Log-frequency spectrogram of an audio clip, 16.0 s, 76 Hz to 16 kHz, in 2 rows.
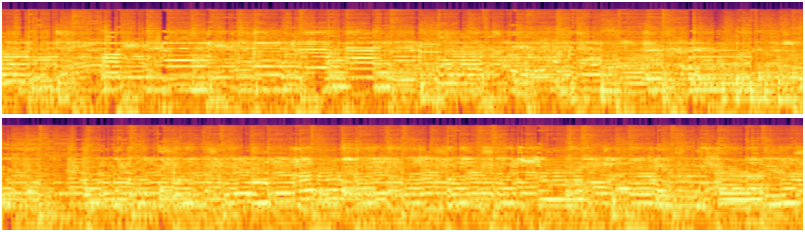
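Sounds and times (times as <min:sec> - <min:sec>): drum kit: 0:00.0 - 0:16.0
electric and acoustic guitars: 0:00.0 - 0:16.0
upright double bass: 0:00.0 - 0:16.0.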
